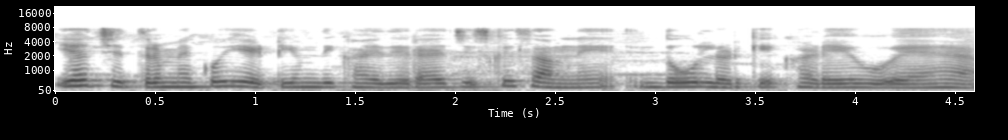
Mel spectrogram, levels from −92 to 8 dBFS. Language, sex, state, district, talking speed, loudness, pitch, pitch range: Hindi, female, Bihar, Darbhanga, 210 wpm, -30 LUFS, 200 Hz, 185-210 Hz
